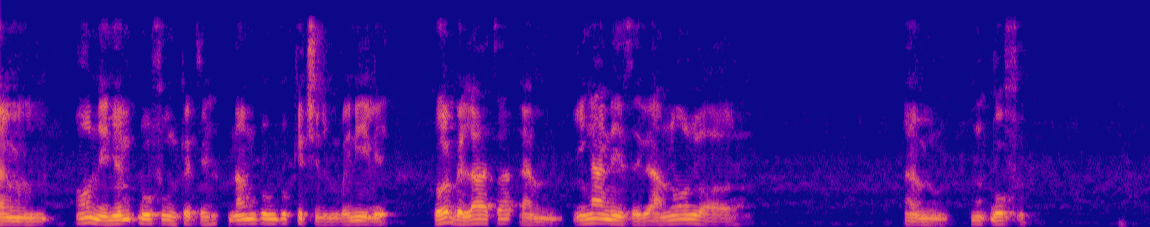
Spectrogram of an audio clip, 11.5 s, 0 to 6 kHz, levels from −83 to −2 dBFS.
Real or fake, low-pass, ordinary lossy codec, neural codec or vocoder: fake; 5.4 kHz; none; codec, 16 kHz, 4 kbps, FreqCodec, larger model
